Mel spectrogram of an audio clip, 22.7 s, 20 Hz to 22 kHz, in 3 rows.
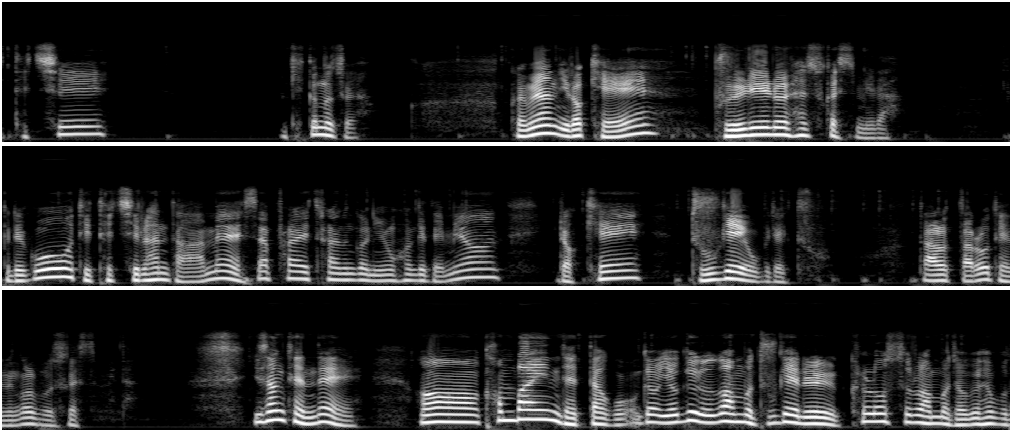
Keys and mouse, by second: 1.1 alt+click, 3.3 right click, 4.1 right click, 4.9 click, 5.4 w, 5.5 alt+middle click, 7.7-8.4 typing, 7.9 right click, 7.9 middle click, 7.9 click, 8.5 click, 10.1 click, 10.4-11.1 typing, 10.5 click, 10.6 right click, 10.6 middle click, 10.8 click, 11.7 click, 12.4-13.1 typing, 12.5 click, 12.6 right click, 12.6 middle click, 12.8 click, 13.2 click, 13.6 click, 13.9 click, 14.3 click, 19.2 click, 19.8 click, 20.2 click, 22.1 click.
